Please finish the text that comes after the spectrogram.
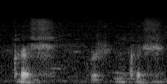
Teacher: The tongue hits the back and the upper palate.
